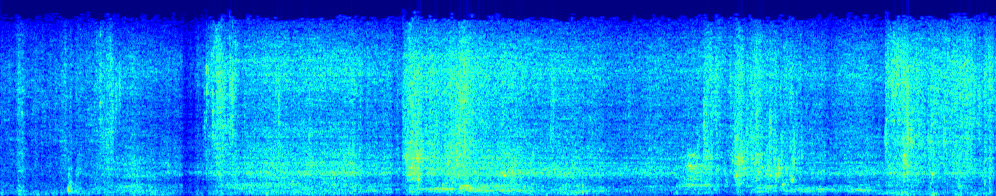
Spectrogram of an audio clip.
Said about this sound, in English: I'm going to take that acid alcohol, and I'm actually going to pour it in here to start cleaning this hemotoxin container.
